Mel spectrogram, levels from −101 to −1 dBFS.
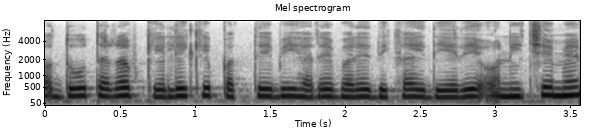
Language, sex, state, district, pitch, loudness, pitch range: Hindi, female, Bihar, Patna, 220 Hz, -13 LUFS, 215-235 Hz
